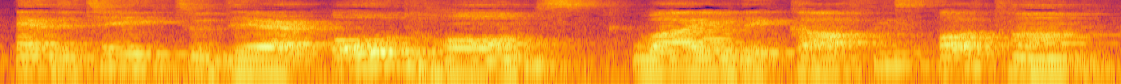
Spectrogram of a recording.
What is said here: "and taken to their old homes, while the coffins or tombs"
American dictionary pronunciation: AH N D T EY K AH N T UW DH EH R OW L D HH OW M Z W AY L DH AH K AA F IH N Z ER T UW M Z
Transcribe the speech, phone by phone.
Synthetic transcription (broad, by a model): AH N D T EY AH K T UW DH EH R OW L D HH OW M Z W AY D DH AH K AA F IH Z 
